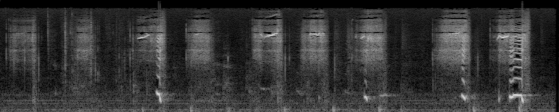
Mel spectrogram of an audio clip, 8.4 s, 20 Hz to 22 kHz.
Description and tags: Dog Whine 2
whining, animal, whine, dog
